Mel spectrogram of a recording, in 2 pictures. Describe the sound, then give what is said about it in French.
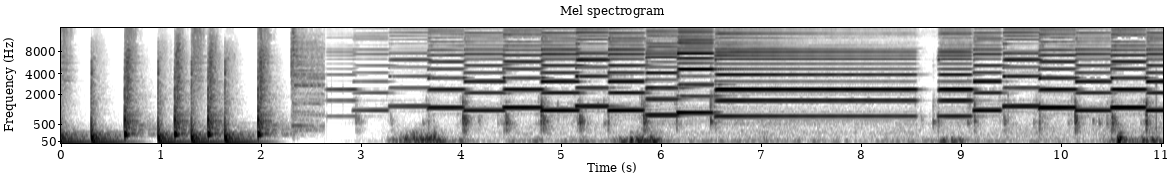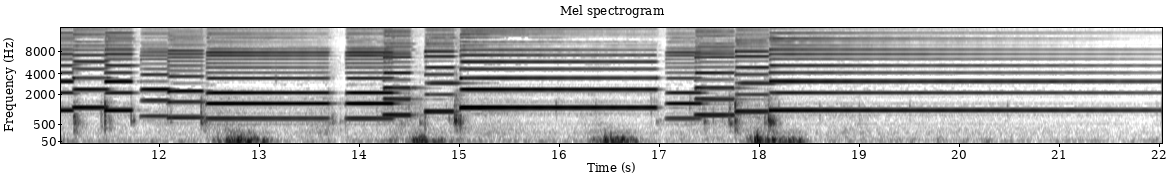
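A long, unending electronic ringing: a repeating melodic pattern of bright, beeping tones that keeps going without pause, with a few soft low thumps early on and occasional low pulses underneath. “une sonnerie interminable”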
